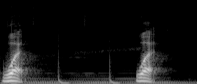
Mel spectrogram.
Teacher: In American and many variants of British English, we use a glottal T in what. We cut the sound off at the back of the throat.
